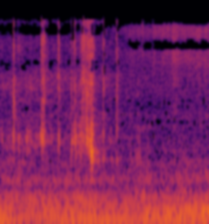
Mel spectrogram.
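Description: An egg being cracked by hand into a small glass bowl: a few faint clicks and crackles of shell in the first half, over a steady low hum.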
